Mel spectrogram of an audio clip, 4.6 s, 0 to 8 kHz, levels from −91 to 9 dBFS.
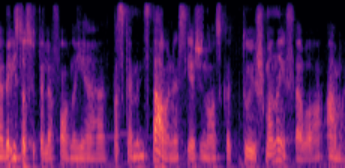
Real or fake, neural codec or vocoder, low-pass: real; none; 7.2 kHz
